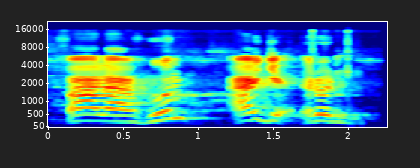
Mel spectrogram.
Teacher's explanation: Ada jim sukun, itu bacaan qalqalah harus mantul.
